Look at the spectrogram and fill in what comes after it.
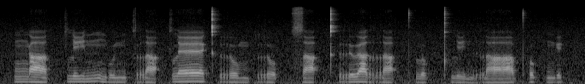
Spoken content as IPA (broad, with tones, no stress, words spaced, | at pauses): ŋaː˨˩t̚kli˦˥n ŋu˧nkra˨˩ʔ klɛː˥˩kʰro˧mpro˨˩k̚ sa˦˥ʔkʰrɯ˥˩a̯ra˦˥ʔ pʰlo˨˩k̚pʰli˨˩n raː˦˥pʰo˥˩k̚ŋe˥˩k̚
